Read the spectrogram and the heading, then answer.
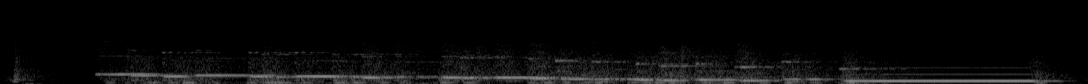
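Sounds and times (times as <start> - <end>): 
Rohrflöte bass 4 organ stop in Waltershausen: 1.2 - 10.4.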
